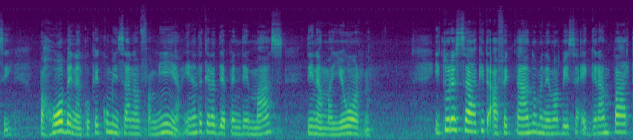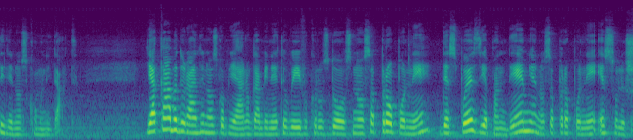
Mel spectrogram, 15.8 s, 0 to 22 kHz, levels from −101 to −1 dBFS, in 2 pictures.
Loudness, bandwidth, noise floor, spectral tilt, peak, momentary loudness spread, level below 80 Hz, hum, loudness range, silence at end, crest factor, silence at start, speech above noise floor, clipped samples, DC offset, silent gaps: -25 LUFS; 10 kHz; -51 dBFS; -5.5 dB/octave; -4 dBFS; 13 LU; -64 dBFS; none; 4 LU; 0 s; 22 dB; 0 s; 25 dB; under 0.1%; under 0.1%; none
